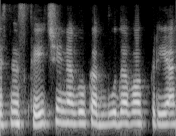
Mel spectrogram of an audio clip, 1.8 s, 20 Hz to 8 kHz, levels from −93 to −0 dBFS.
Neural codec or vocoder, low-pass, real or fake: none; 7.2 kHz; real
